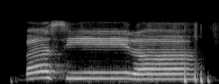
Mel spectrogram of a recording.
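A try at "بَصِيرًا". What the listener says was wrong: सी नहीं, सुई, सुई मुस्ताइलिया से है सॉफ्ट, बसीरा। बा को मोटा नहीं करेंगे, बसीरा करेंगे इसको, बा बिल्कुल बारीक होगा, बसीरा, अच्छा देखें, बला मद है ना, 4 काउंट्स तक लंबा करेंगे और बसीरा आखिर में रा पुर है।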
